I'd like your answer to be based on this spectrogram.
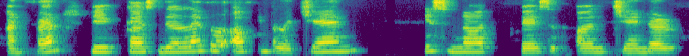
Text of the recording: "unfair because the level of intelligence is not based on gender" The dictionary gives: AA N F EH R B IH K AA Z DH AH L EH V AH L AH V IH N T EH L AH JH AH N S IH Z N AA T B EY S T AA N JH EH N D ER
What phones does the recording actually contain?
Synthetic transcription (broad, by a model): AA N F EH R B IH K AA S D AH L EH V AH L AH F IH N T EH L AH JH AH N IH S N AA T B EY S T AA N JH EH N D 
